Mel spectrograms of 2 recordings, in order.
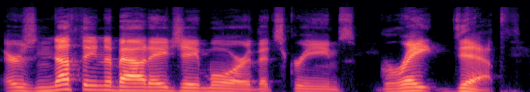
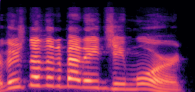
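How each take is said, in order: First: Slow, measured emphasis; deliberate restatement. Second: High, loud exclamation; emphatic outburst. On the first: Co-host repeating his verdict on a signing, slow and deliberate. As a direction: spell it out slowly, word by word. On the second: Co-host dismissing a new signing to his partner, emphatic and high-pitched. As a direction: burst out with it, pitched way up. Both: Real, not acted. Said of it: "I'll say it like I said it again".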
